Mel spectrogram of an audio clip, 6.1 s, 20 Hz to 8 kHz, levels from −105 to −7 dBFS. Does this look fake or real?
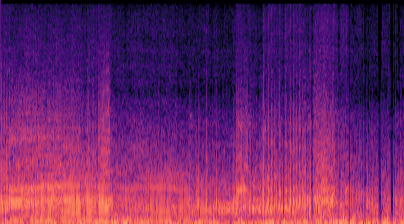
fake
